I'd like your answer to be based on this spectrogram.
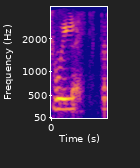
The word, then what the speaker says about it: Weiss: I believe it's Weiss is the correct pronunciation. – It's Weiss, but that's okay. – Oh, you pronounce it Weiss. See, and I'm used to the Jewish version, which is Weiss. So I'm like, technically, if you go by the spelling, it actually is Weiss, but a great uncle or somewhere around there actually switched the letters.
